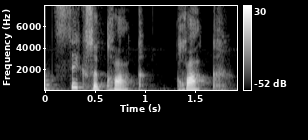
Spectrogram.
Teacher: رو clock من بیشتر استرس میذارم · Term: sentence stress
